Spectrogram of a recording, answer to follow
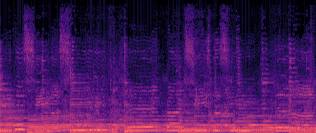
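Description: An acoustic guitar and a Casio electronic keyboard play a slow song together, with sustained notes over a bass line that moves to a new note about every half second to a second.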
